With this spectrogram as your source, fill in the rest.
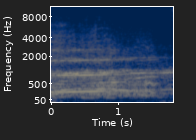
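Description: Drift race car sliding through a corner with its wheel hung over the ripple strip, a sustained tonal tire squeal and engine drone lasting about two seconds, loud and close.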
